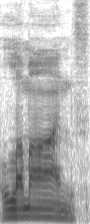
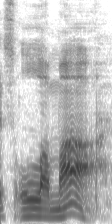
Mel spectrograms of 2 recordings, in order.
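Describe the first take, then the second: First: The name is said with an American pronunciation. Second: The name is said with a French pronunciation. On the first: "I'm American and that's how we pronounce it" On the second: "No, [name]"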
